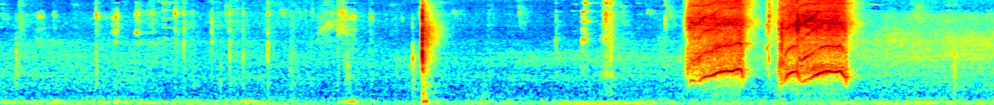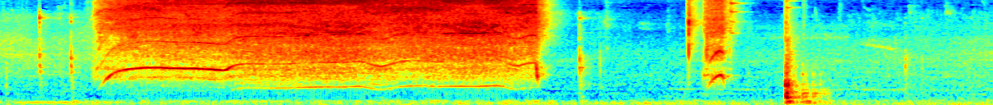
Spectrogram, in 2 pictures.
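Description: Electric drill motor whining up to speed in two short bursts, then running steadily for about four seconds, with one more brief burst near the end. There is a sharp knock about four seconds in and a louder one near the end.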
